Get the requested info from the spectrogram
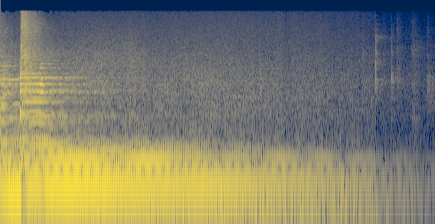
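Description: A live blues band ends its song: one last hit of electric guitars, bass and drums about a quarter second in. The closing chord then rings on in the low strings and fades steadily away.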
